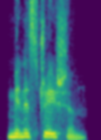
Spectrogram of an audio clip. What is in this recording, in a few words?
"ministration", Indian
